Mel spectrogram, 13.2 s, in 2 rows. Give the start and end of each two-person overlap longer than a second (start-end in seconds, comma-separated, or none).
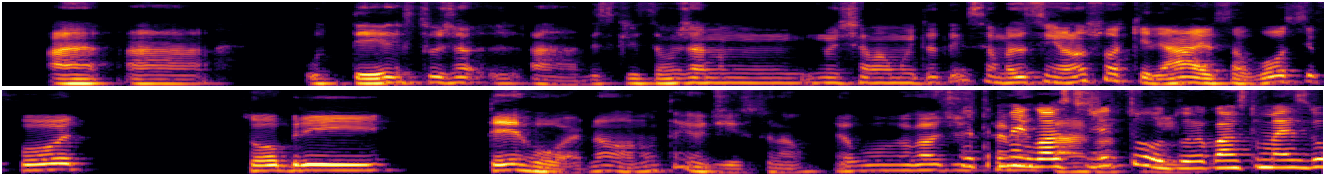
11.4-12.6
